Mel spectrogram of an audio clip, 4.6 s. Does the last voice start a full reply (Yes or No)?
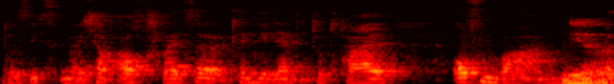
No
